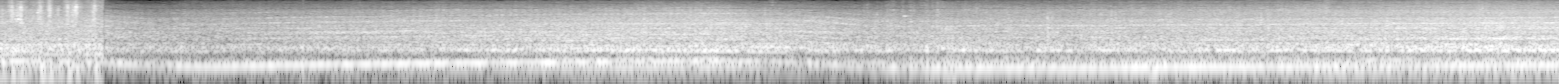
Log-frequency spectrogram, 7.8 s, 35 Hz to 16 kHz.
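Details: CVR(T) Striker FV102 Swingfire tank, August 2010: engine runs rough with an uneven, stumbling beat of roughly three to four a second; misfiring badly, caused by a stuck valve; engine later replaced.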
